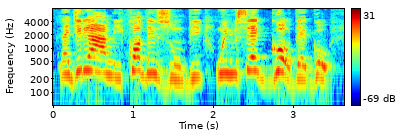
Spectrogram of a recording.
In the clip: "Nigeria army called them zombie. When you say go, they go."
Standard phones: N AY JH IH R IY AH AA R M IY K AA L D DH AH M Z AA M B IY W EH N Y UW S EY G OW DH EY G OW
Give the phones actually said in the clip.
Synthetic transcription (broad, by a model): N AY JH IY R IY AA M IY K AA D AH Z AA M B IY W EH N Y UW S EY G OW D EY G OW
